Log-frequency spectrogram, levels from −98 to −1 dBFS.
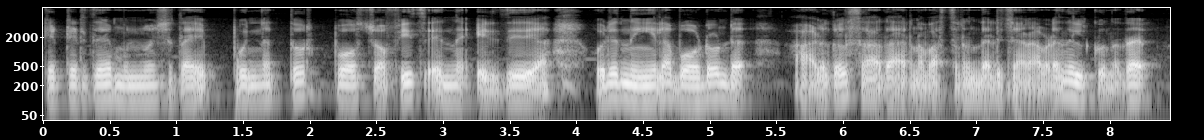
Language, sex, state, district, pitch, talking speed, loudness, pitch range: Malayalam, male, Kerala, Kollam, 105 Hz, 120 wpm, -15 LUFS, 105-115 Hz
